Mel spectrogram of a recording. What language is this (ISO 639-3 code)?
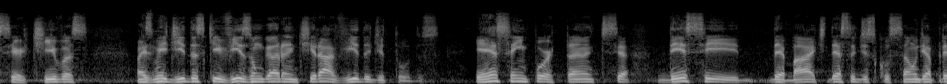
por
